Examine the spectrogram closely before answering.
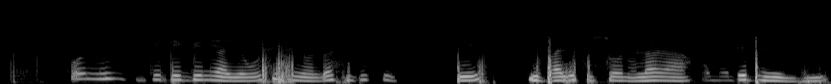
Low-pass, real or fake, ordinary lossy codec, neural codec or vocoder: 3.6 kHz; real; none; none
